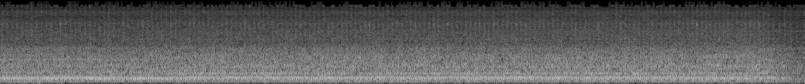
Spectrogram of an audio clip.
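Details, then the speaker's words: 1965 Ford Mustang 260 V8 at its first start after a new distributor, timing set close to where it was before: it runs with a hurried, harsh, uneven beat, then drops away; ignition timing is too far advanced. "So it runs. I can tell the timing is very advanced, that's why it's running like that, but that's"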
